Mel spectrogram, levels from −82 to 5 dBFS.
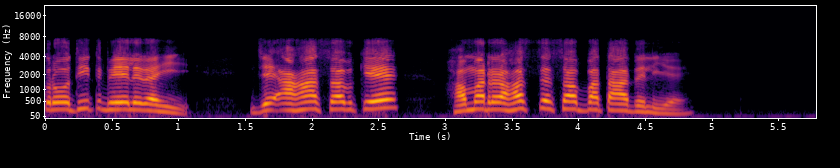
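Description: Nothing technically wrong can be heard in this speech recording: it carries the light character of Speex coding at a comfortable rate, with the band topping out near 7.6 kHz, and no faults.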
